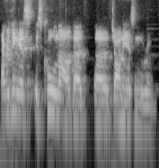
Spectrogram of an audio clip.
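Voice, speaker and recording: Self-important hopeful screenwriter male performer, high voice, stammering earnestness, comedy table read, echoey room. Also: fairly quick, fairly bright tone, faint music behind, lightly acted. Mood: earnest. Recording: roomy, echoey room sound.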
